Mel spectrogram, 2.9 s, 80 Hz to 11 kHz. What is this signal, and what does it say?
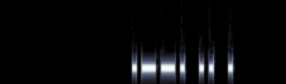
Morse code, heard as a keyed tone, about 25 wpm, 700 Hz. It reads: PIE
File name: practice / 25wpm / Difficult Words with Hints - 25wpm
